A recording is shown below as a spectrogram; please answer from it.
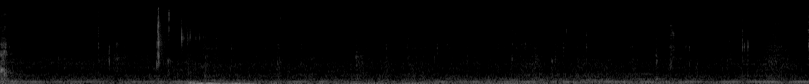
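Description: Faint chewing of a mouthful of Oreo ice cream sandwich, with a few short mouth clicks bunched about one and a half to two seconds in, over a steady low hum.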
